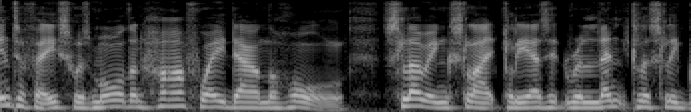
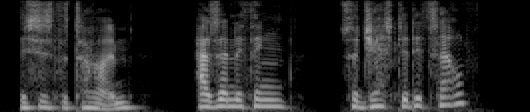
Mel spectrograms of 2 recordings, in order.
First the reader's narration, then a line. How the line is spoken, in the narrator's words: she said quietly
